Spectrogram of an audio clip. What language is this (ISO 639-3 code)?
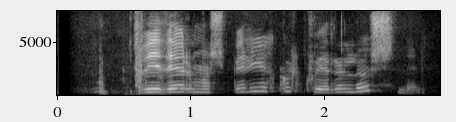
isl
